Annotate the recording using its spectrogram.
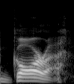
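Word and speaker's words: Gaura: Now these are Gara, like rhymes with the girl named Laura.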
